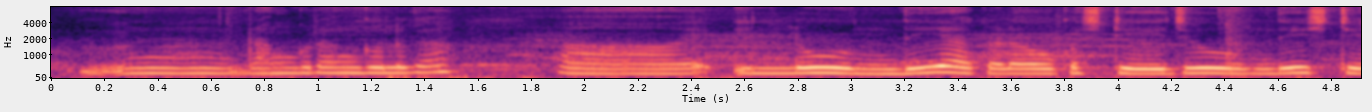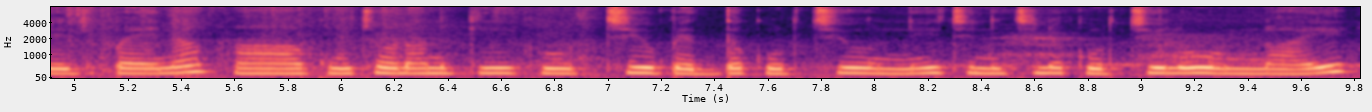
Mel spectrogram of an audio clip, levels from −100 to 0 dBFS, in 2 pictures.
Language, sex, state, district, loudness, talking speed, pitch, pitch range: Telugu, female, Andhra Pradesh, Guntur, -17 LUFS, 135 wpm, 215 Hz, 205-225 Hz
